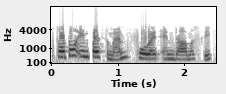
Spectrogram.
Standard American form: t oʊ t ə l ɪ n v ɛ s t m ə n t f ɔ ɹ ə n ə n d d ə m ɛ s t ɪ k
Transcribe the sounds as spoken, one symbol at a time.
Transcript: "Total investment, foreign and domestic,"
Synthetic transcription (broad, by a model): t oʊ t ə l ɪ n p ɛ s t m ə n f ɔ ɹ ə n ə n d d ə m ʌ s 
